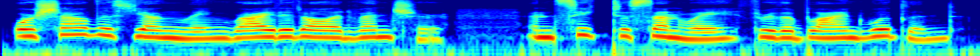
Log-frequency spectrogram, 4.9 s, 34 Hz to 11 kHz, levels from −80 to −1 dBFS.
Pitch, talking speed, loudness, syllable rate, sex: 235 Hz, 195 wpm, -17 LUFS, 5.1 syllables/s, female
